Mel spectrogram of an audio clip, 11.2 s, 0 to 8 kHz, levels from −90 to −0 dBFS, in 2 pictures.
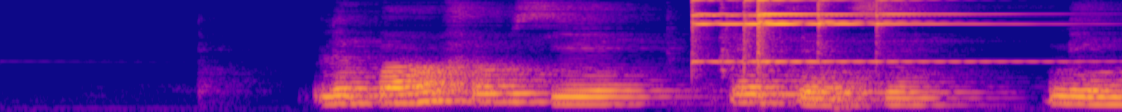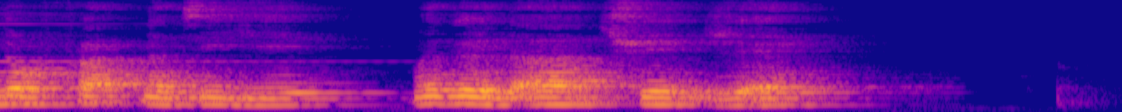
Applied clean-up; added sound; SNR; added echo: none; Bell / Doorbell; -1 dB; reverberation time 1.0 s.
